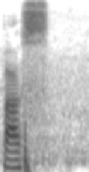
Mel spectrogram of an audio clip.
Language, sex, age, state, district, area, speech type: Assamese, male, 30-45, Assam, Darrang, rural, read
